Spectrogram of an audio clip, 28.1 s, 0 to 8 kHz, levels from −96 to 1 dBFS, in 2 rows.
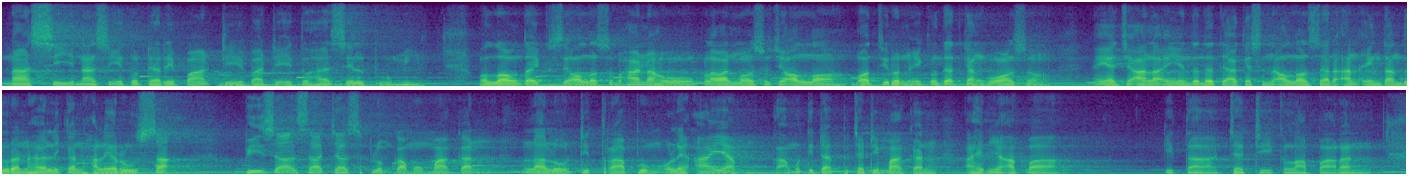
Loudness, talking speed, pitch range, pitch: -22 LUFS, 115 wpm, 115-125 Hz, 120 Hz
